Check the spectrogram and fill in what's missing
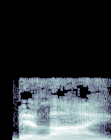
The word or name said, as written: Bhilai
